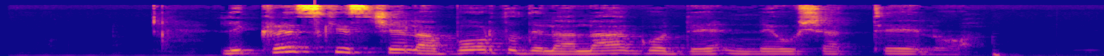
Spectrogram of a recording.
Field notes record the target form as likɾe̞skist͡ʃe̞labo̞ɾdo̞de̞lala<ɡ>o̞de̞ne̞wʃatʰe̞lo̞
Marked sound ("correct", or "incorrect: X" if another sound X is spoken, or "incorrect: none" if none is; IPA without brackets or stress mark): correct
